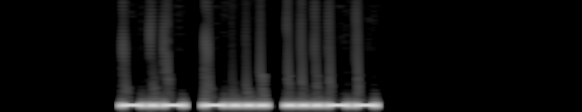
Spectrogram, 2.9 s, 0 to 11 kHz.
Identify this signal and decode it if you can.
Morse code, heard as a keyed tone, about 36 wpm, 700 Hz. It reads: KB3
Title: USA Call Sign Prefixes - 35wpm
